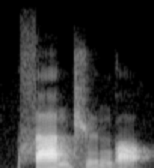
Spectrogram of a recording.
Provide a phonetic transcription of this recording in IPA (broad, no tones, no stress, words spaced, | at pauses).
sand͡ʒʉŋɡɒ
